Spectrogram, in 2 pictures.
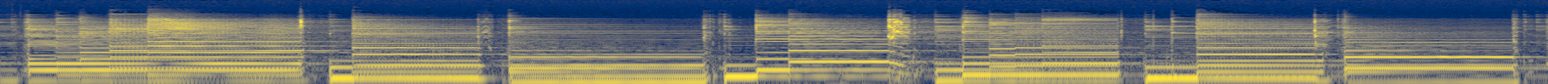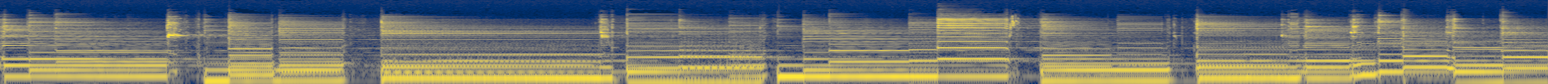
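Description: Freshly strung Mayones electric guitar played through its onboard preamp with effects: full, bright chords rung out one after another, each held a second or two and then cut short before the next.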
